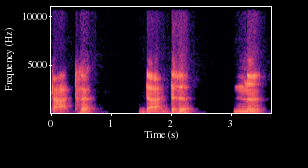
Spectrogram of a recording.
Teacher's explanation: We have tongue curling up, curling backward and touching the upper palate.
